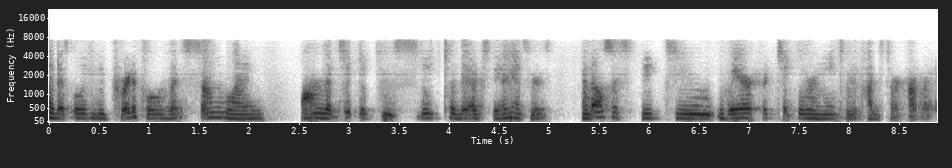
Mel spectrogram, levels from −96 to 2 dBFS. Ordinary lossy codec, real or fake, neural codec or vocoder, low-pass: AAC, 48 kbps; fake; codec, 44.1 kHz, 0.9 kbps, DAC; 7.2 kHz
